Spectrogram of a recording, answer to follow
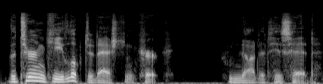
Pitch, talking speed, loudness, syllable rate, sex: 105 Hz, 185 wpm, -19 LUFS, 5.7 syllables/s, male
